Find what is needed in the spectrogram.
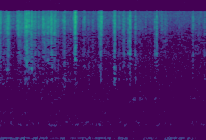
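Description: Near silence, with a few very faint ticks of stuck-together old trading cards being pulled apart by hand.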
